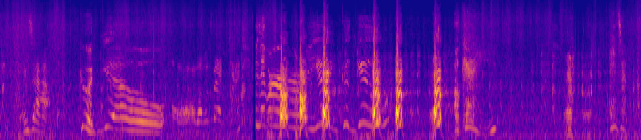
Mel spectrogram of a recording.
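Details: Huntaway dogs on a Sunday walk with their owners: a stretch of talk and whining, then a burst of loud, harsh barks roughly twice a second, easing into scattered yips while a person keeps speaking.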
